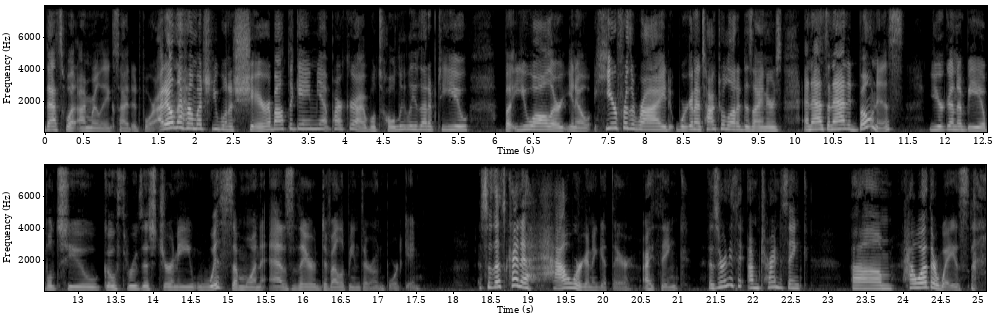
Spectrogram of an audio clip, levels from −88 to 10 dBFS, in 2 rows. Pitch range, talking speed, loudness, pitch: 175-250 Hz, 225 wpm, -31 LUFS, 205 Hz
